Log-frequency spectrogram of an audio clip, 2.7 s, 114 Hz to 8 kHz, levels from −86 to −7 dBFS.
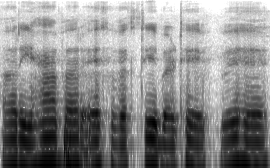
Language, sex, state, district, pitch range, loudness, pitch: Hindi, male, Jharkhand, Ranchi, 110-120 Hz, -16 LUFS, 115 Hz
